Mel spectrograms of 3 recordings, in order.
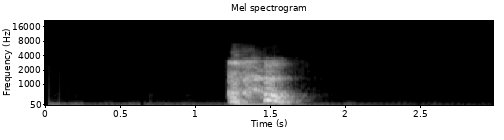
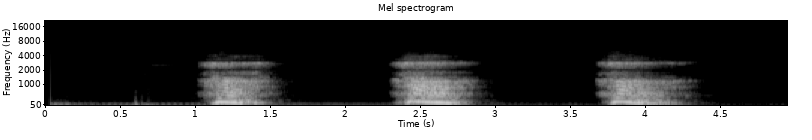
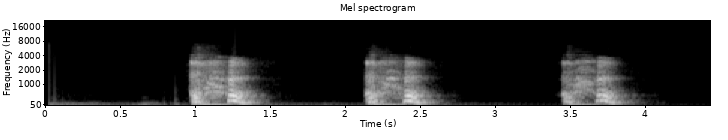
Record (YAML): cough_length: 3.0 s
cough_amplitude: 32766
cough_signal_mean_std_ratio: 0.28
exhalation_length: 4.9 s
exhalation_amplitude: 16365
exhalation_signal_mean_std_ratio: 0.41
three_cough_length: 4.4 s
three_cough_amplitude: 32766
three_cough_signal_mean_std_ratio: 0.37
survey_phase: beta (2021-08-13 to 2022-03-07)
age: 65+
gender: Male
wearing_mask: 'No'
symptom_none: true
smoker_status: Ex-smoker
respiratory_condition_asthma: false
respiratory_condition_other: false
recruitment_source: REACT
submission_delay: 3 days
covid_test_result: Negative
covid_test_method: RT-qPCR
influenza_a_test_result: Negative
influenza_b_test_result: Negative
